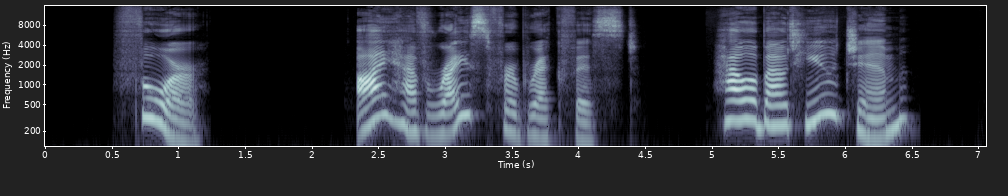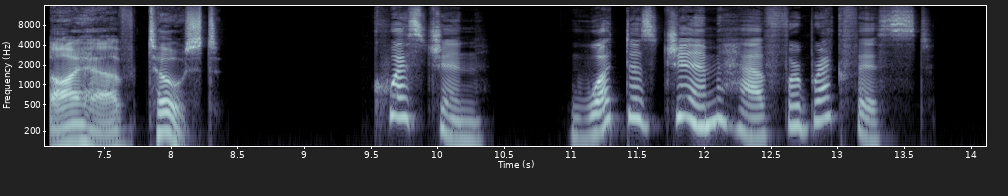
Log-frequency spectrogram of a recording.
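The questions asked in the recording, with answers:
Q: What does Jim have for breakfast?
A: toast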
